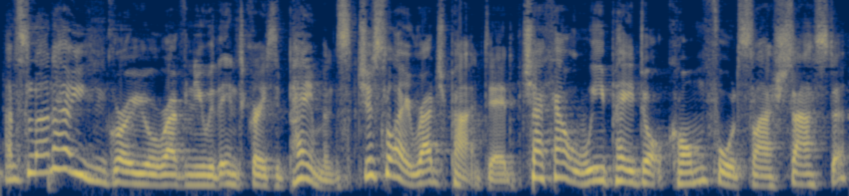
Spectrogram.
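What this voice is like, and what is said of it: English accent. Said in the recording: “this dulcet English accent”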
